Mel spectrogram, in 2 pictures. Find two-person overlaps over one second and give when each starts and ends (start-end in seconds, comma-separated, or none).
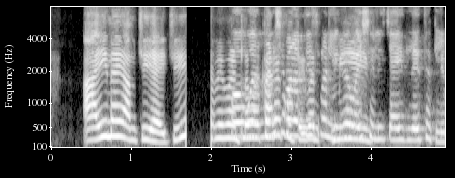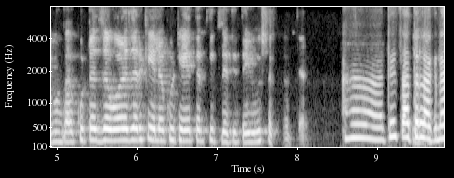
none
